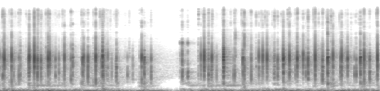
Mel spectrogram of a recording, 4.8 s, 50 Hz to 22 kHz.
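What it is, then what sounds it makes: Mechanical keyboard with plastic keycaps. Fingertips type continuously on a small Zoom65 65% mechanical keyboard with a dark case and white and grey plastic keycaps, producing rapid, sharp, bright clacks with almost no ring. The steady typing breaks for a brief pause just past the two-second mark, then resumes at the same quick pace.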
